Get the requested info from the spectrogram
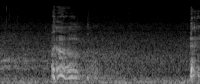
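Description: Two short, cough-like vocal sounds from a man, the first about half a second in and a sharper one near the end, over a steady low hum of the pool hall.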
